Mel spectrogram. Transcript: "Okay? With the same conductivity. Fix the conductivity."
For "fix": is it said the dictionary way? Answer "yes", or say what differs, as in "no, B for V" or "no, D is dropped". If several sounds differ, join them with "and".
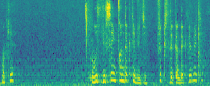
yes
